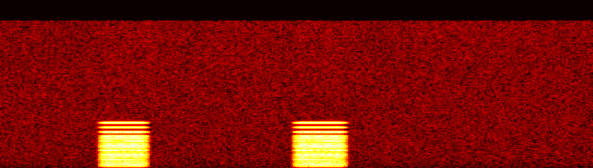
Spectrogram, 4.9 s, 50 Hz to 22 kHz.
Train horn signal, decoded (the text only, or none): 2 short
